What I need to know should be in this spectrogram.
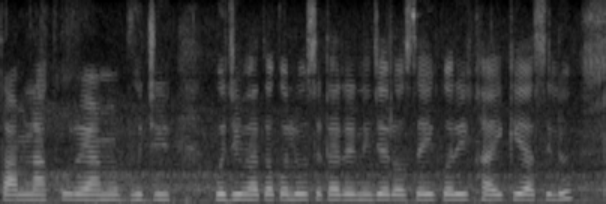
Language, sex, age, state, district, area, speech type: Odia, female, 18-30, Odisha, Subarnapur, urban, spontaneous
